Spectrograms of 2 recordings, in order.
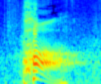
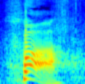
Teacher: So the difference, for instance, between this fricative fa and the stop made at the same place, pa, is only that in pa the lips come together and in fa they just get close to each other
